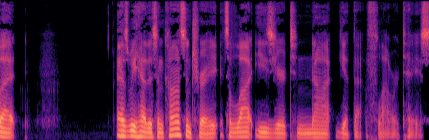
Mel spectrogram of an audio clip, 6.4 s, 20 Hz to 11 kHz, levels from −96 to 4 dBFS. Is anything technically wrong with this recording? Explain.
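No, nothing is technically wrong with this audio.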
